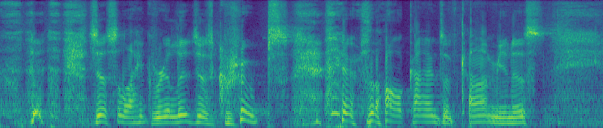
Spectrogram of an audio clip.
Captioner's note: laughter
